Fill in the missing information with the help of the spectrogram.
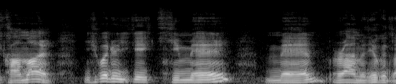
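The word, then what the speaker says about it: גמל: 가말 히브리어 발음으로 가말이에요. 발음 비슷하잖아요.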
